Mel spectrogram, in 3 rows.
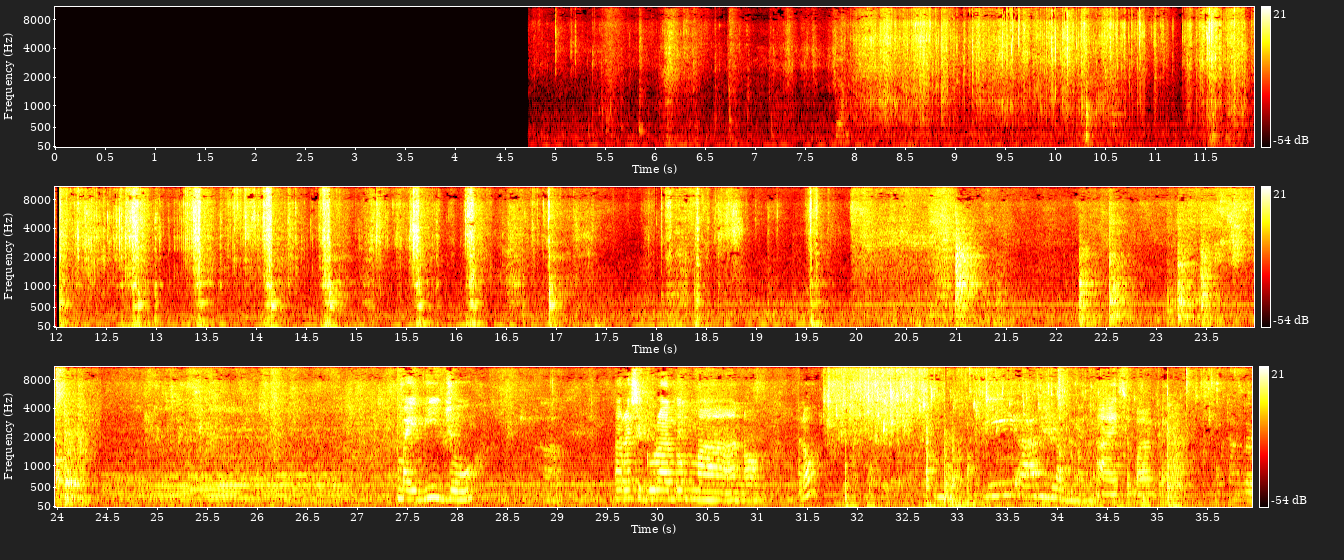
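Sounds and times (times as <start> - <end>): knife chopping on wooden board: 12.0 - 18.6.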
